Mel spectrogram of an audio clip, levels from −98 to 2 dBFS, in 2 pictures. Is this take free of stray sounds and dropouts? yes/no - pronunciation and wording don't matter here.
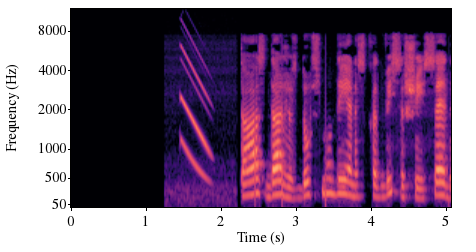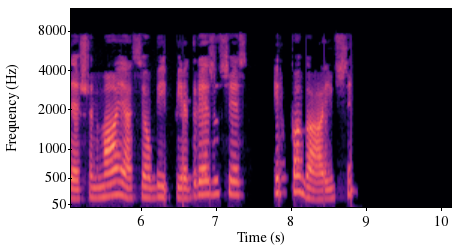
no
